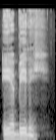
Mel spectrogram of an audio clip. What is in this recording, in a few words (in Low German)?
"eerbiddig", kaevels platt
